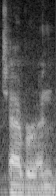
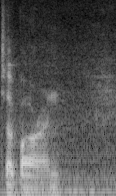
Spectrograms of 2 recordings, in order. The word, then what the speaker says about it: Tevarin: We know that there are still colonies of the Tevarin out there, which is pronounced Tevarin, not Tabaran.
